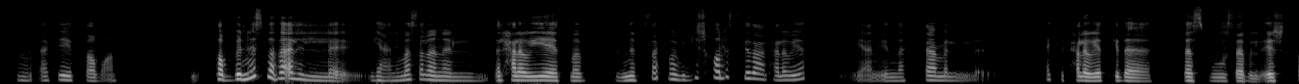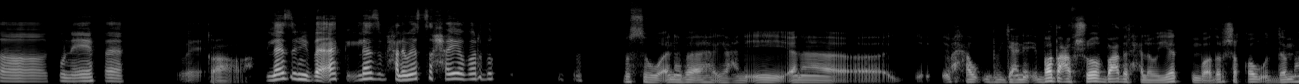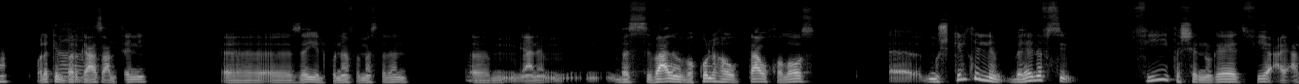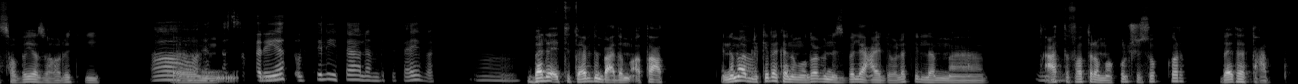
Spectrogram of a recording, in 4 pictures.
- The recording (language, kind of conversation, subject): Arabic, podcast, إزاي تخلي الأكل الصحي ممتع ومن غير ما تزهق؟
- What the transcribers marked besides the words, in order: laugh; tapping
